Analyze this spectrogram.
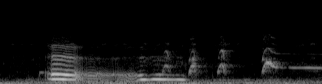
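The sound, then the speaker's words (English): Coyote howling: a short wavering howl opens, followed by a few brief yips and a final higher cry, all fairly faint. “What's that? Must be a coyote. There's no wolves around here.”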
